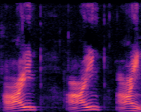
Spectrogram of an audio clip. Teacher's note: আইন হলকের মাঝখান থেকে চাপ দিয়ে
